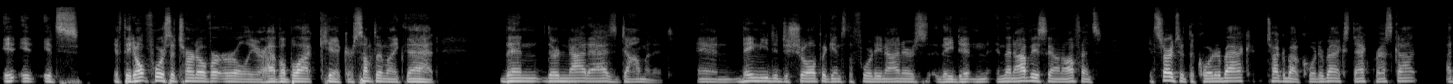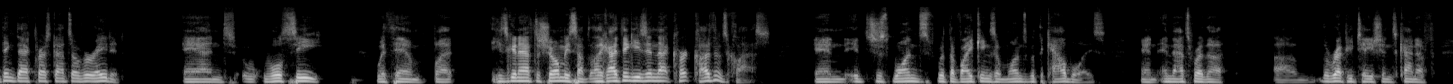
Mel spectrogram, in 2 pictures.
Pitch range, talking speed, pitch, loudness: 125-145 Hz, 205 wpm, 135 Hz, -22 LUFS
